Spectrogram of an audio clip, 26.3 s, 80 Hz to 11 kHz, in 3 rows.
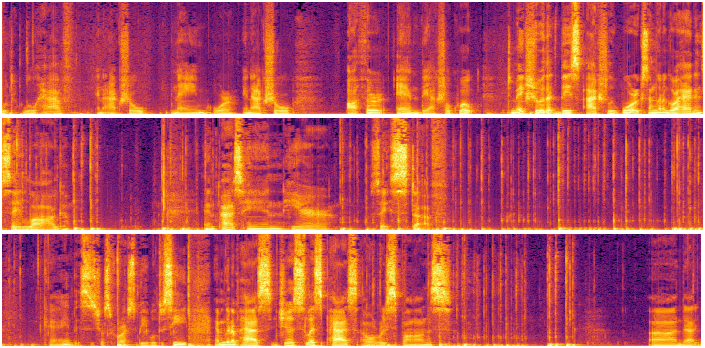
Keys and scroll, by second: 9.7 Return, 24.4 Return.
